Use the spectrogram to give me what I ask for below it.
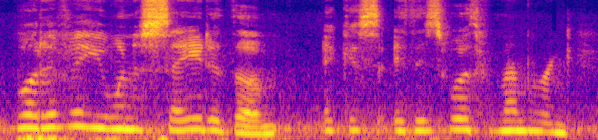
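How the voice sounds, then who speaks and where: Girl playing dnd, casual chat, high lively voice, bit of background noise. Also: fast. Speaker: tabletop game player.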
